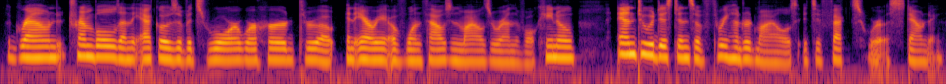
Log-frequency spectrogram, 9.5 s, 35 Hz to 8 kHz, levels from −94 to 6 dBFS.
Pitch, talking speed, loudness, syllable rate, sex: 175 Hz, 210 wpm, -19 LUFS, 5.8 syllables/s, female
